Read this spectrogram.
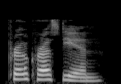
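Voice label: "procrustean", English, British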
